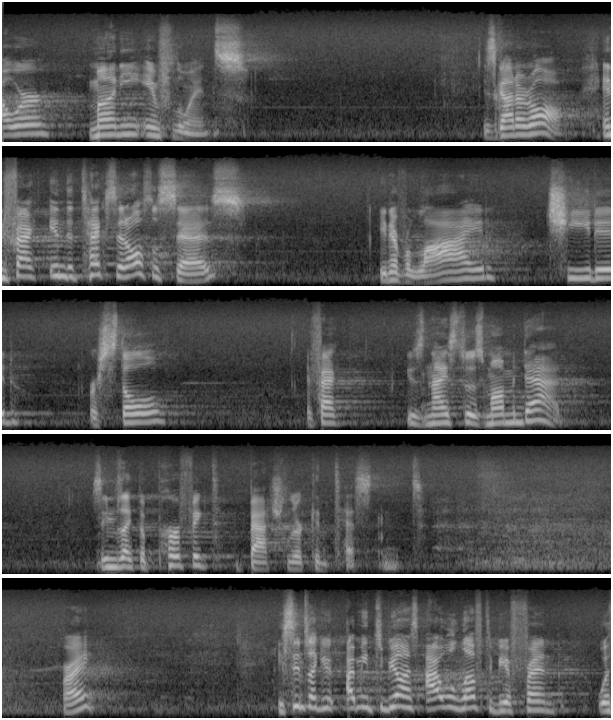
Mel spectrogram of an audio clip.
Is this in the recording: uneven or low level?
no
